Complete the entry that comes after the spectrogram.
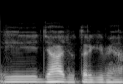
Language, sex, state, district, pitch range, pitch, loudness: Garhwali, male, Uttarakhand, Tehri Garhwal, 105-120 Hz, 115 Hz, -17 LUFS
